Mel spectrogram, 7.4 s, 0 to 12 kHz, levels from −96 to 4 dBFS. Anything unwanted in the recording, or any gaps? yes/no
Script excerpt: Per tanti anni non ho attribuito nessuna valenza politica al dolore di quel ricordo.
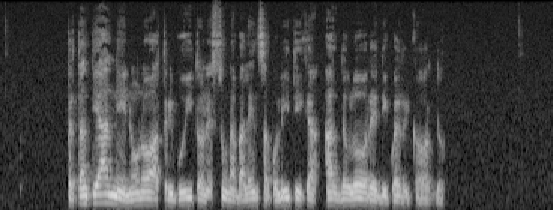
no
